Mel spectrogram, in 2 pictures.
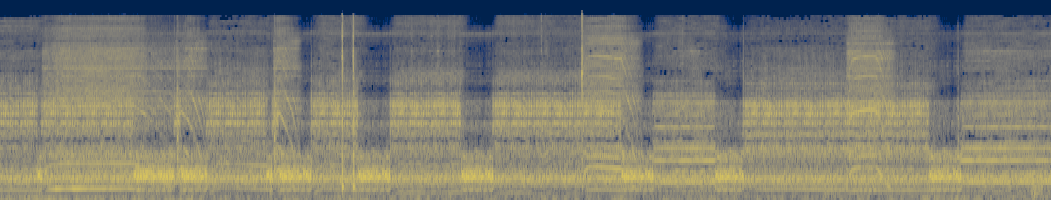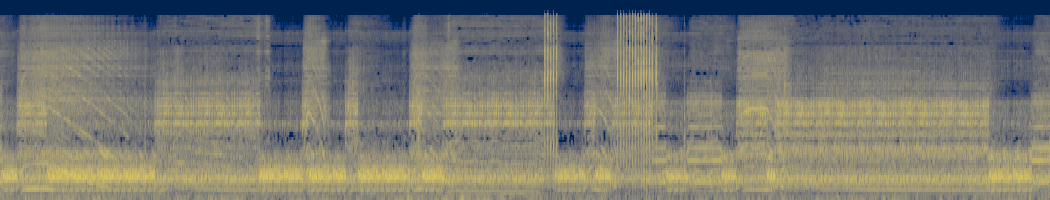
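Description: RC excavator's electric motors and hydraulic pump whining, stopping and starting and shifting pitch every second or two as the controls are worked, with occasional clicks.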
